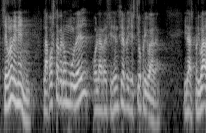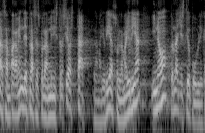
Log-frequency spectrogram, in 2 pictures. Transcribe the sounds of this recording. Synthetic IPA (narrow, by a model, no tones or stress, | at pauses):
seɣonelemẽn | lapɔst̪apeɾummuðɛlolaresiðɛnsjazðeʒest̪jopɾiβ̞aða | ilaspɾiβ̞aðasampaɣamẽnd̪eplasespeɾlaðminist̪ɾasjoest̪at̪̚lamaʒuɾiasonlamaʒuɾiainopeɾunaʒest̪jopuβlika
